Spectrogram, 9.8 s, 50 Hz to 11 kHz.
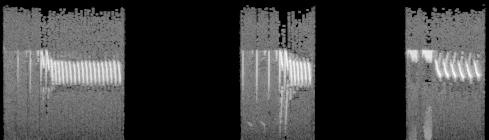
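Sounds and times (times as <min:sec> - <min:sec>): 
great tit singing: 0:00.3 - 0:02.5, 0:04.8 - 0:06.3, 0:08.2 - 0:09.7.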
